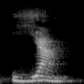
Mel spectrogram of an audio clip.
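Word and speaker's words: я: verlas en la pantalla yo en ruso es ya vamos a pronunciarlo y ya tú se pronuncia como ti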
